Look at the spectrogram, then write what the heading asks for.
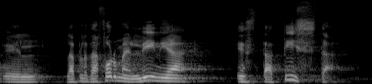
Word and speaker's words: Statista: la plataforma en línea estatista. Estatista, sí se escribe y se pronuncia.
